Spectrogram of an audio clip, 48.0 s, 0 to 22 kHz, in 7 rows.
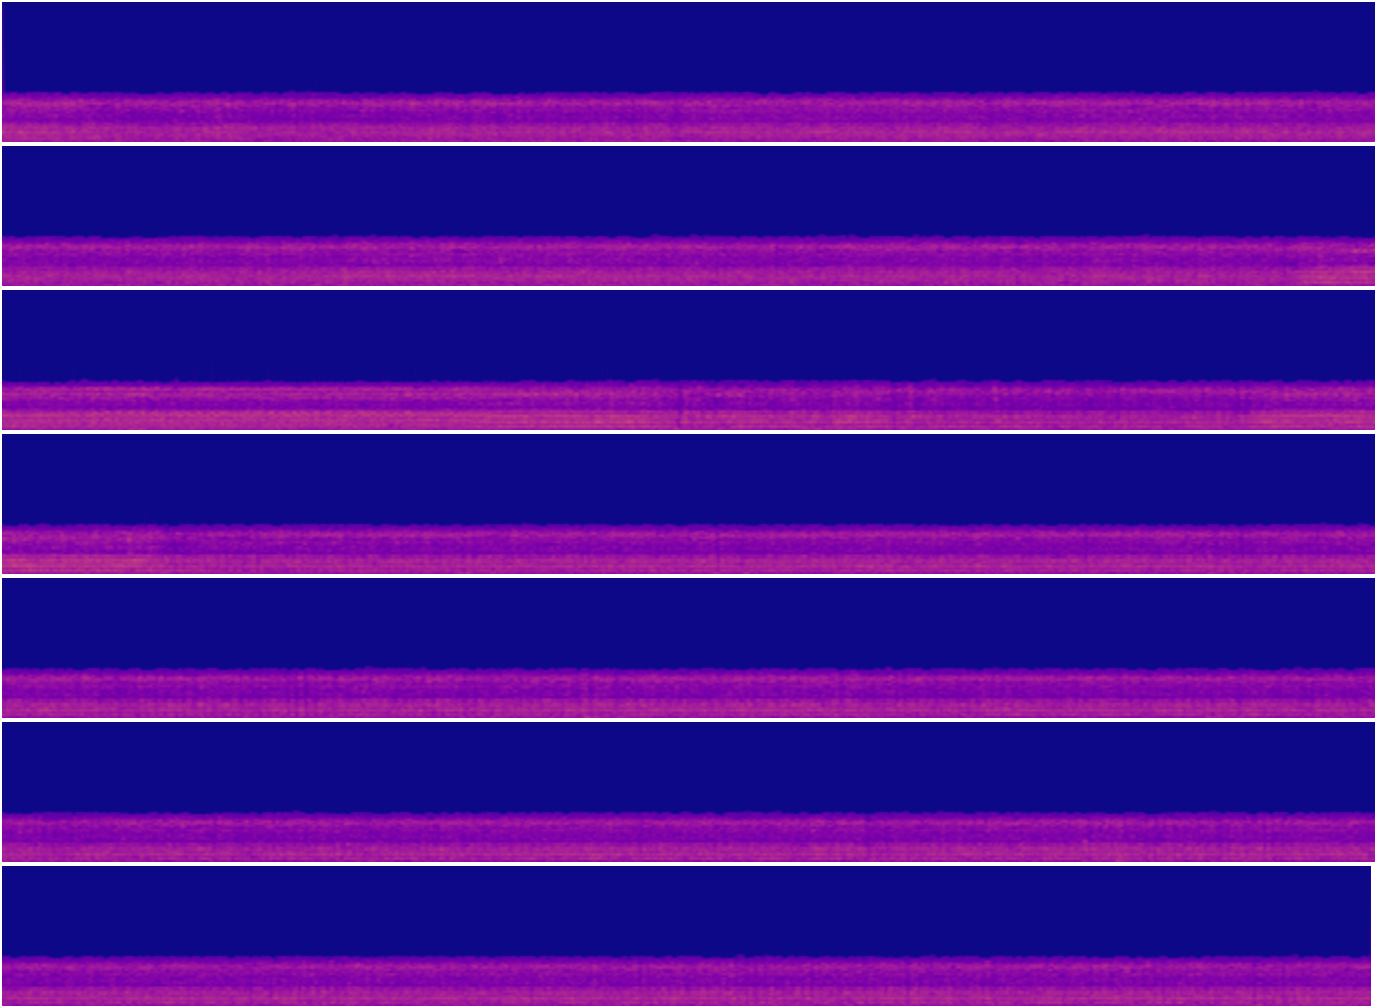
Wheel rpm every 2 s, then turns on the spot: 230, 230, 230, 230, 230, 230, 220, 200, 200, 200, 200, 200, 200, 200, 200, 200, 200, 200, 200, 200, 200, 200, 200, 200.
none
